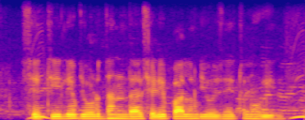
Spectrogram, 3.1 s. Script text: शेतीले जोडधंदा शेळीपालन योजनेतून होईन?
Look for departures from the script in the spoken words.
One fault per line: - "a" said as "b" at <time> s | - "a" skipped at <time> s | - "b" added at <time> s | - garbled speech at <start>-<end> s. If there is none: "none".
none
